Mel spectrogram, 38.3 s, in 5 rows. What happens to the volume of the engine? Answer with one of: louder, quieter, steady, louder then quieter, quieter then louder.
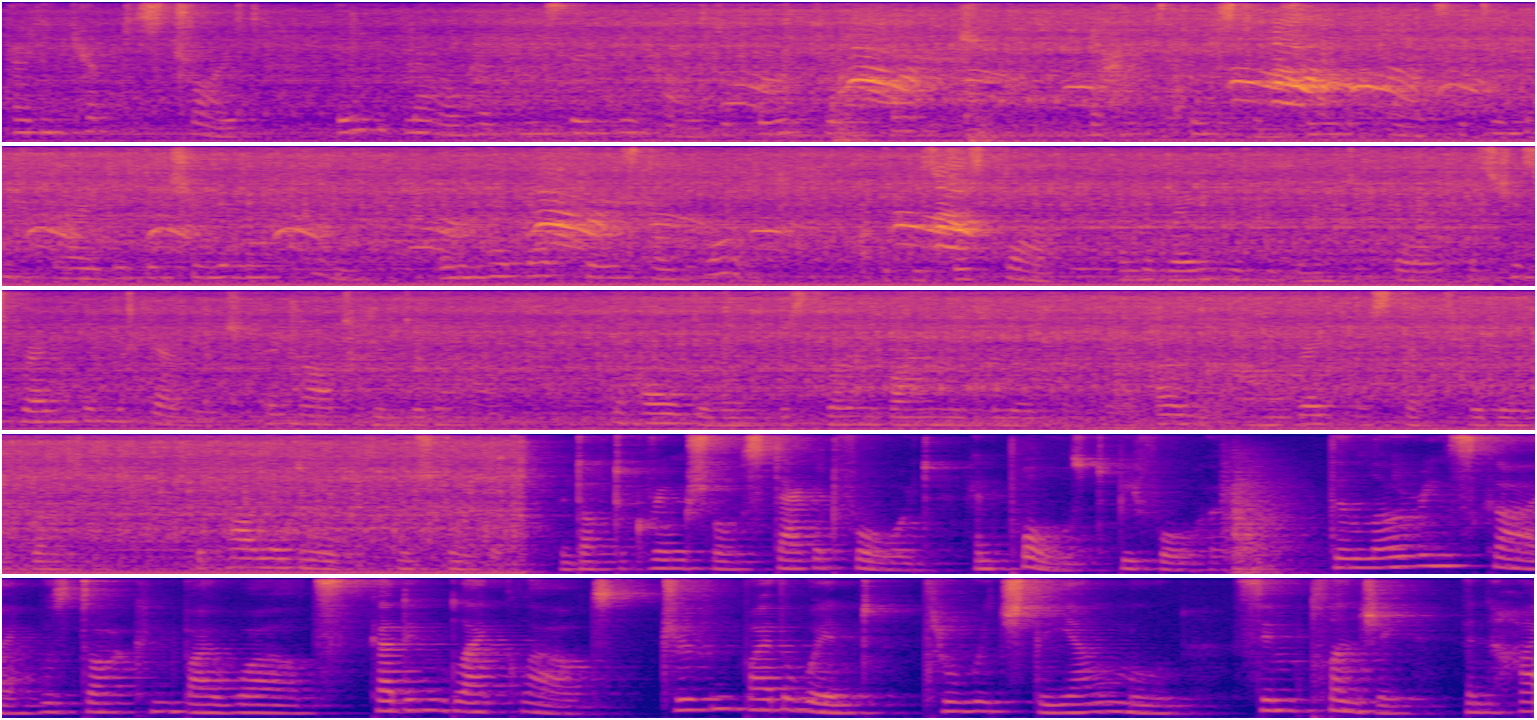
steady.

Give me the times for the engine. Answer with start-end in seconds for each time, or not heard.
0.0-25.6.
